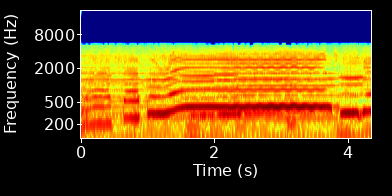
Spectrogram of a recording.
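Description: Orchestral dance-band music on an old radio recording with the top end cut off. About a second in, a melody line slides up and holds a long note with vibrato, then breaks off near the end.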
